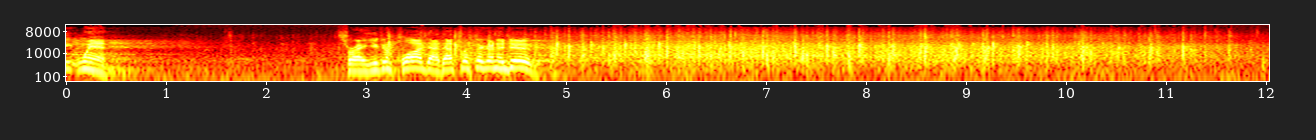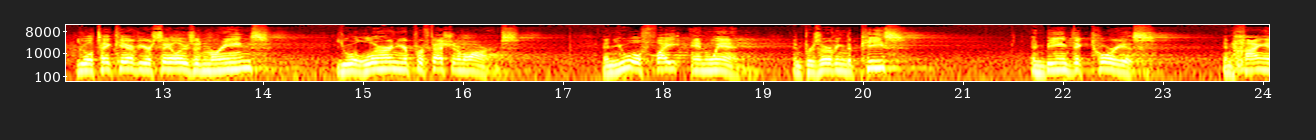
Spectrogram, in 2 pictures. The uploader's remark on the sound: This special episode contains the audio from the speakers at the USNA Graduation and Commissioning ceremony on May 25, 2018 in Annapolis, MD.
